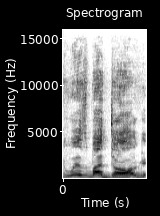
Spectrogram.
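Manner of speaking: put-on angry tone. Retelling a mother asking where her lost dog is: imitating an angry mother. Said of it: "she was angry as hell".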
